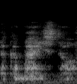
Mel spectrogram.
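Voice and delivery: very quiet, tiny, breathy whisper. Describing shy artists trying to get noticed: quiet little whispering voice. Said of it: "a really quiet little voice whispering".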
